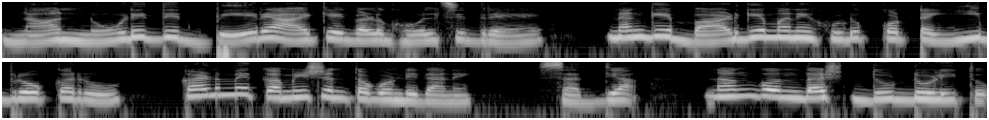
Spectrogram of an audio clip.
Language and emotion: Kannada, happy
